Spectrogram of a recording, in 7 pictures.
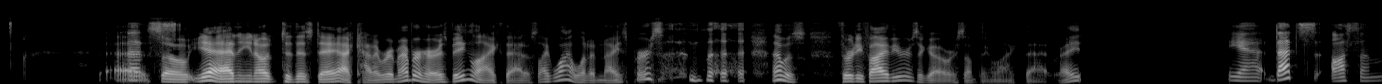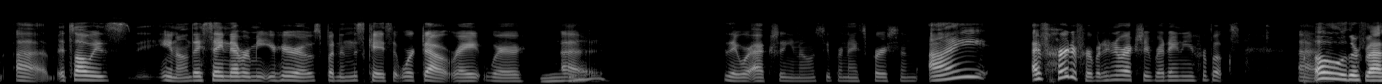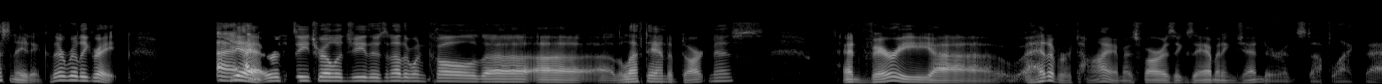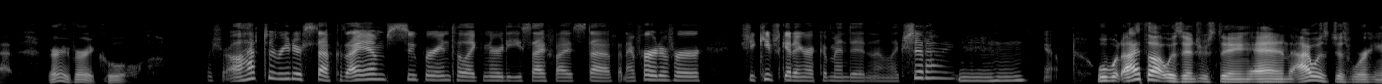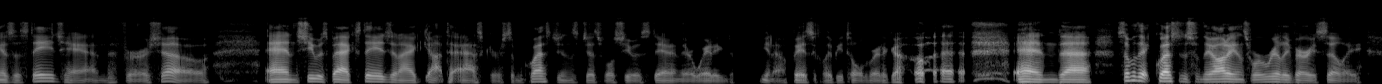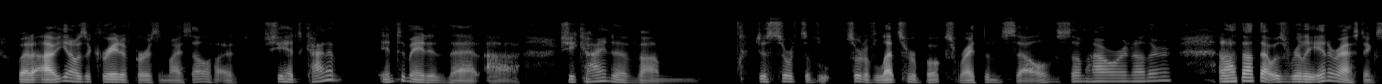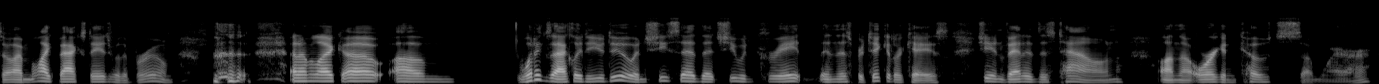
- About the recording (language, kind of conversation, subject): English, unstructured, How can friendships be maintained while prioritizing personal goals?
- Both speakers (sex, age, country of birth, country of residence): female, 30-34, United States, United States; male, 60-64, United States, United States
- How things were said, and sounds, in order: laughing while speaking: "person"; laugh; tapping; other background noise; laughing while speaking: "go"; chuckle; chuckle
